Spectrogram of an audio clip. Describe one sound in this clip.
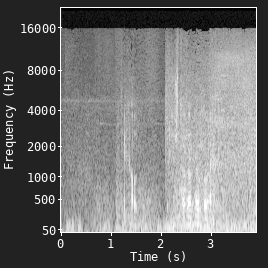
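Magic spells whoosh and crackle in a video game.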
